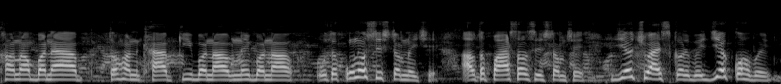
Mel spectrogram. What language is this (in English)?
Maithili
